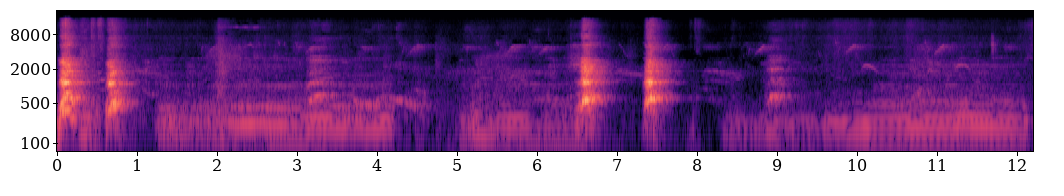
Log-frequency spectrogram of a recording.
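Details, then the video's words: A Chippiparai dog confronting monkeys gives sharp, loud barks in pairs, two near the start and two more after six seconds, with a low humming drone and faint music filling the gaps. "chippiparai dog fighting monkeys"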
